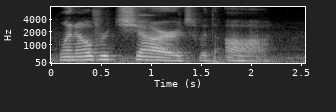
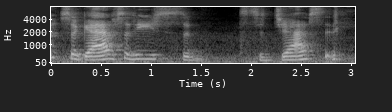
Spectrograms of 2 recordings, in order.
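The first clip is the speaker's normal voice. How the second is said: stumbling over word; 5 dB quieter than usual. Real, not acted.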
